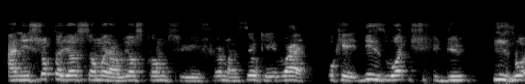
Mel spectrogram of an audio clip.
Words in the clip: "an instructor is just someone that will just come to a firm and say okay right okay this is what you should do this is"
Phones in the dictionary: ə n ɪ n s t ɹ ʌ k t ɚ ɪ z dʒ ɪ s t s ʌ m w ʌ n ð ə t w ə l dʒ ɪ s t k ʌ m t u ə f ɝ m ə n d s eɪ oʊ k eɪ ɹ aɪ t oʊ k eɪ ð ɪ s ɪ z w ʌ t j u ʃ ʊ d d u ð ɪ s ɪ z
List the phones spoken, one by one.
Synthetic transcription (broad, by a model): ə n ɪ n s t ɹ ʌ k t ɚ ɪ dʒ ɪ s t s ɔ m w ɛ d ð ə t w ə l dʒ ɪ s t k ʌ m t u ə f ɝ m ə n s eɪ oʊ k eɪ w aɪ oʊ k eɪ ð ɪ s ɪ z w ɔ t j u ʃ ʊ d d u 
